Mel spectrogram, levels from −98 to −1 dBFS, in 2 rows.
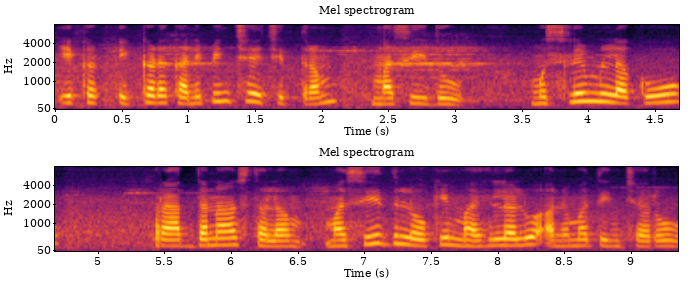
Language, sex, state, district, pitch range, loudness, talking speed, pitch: Telugu, female, Andhra Pradesh, Krishna, 205-270 Hz, -17 LUFS, 85 wpm, 225 Hz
